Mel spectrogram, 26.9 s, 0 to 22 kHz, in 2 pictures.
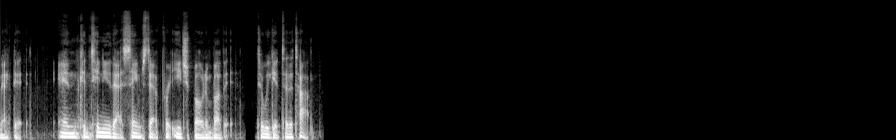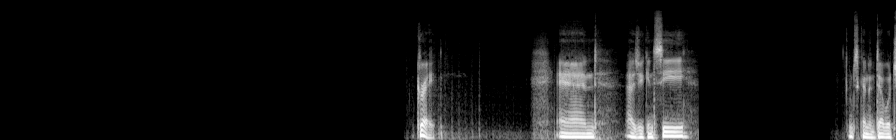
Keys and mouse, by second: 2.5 click, 4.8 click, 5.9 click, 7.1 click, 8.2 click, 9.5 click, 12.5 click, 14.0 click, 14.9 click, 16.3 click, 17.7 click, 19.4 click, 22.2 click, 26.7 click.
